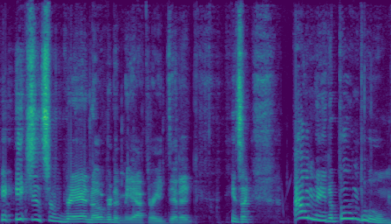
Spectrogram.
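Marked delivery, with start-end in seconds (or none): 2.9-3.9 bad, very high, loud little monster voice. Voicing the pet after it pooped and ran over, bad Agumon impression. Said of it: "That was a terrible, terrible Agumon impression".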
